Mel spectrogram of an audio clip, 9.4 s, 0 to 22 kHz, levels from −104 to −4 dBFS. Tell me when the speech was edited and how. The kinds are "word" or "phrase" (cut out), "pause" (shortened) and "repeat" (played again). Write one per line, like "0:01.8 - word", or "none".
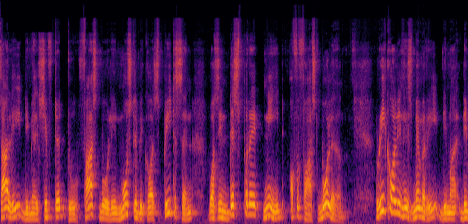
none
